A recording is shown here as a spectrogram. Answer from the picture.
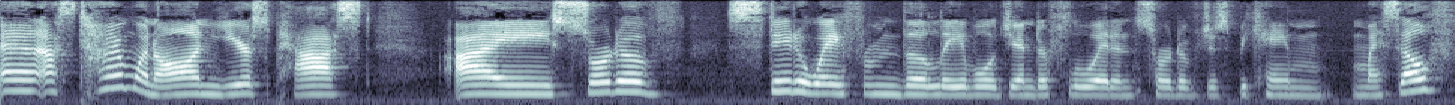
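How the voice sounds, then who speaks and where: A woman speaks with a Spanish accent. Her pace is very slow, and her pitch varies in an ordinary way. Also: fairly high pitch for a woman. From Spanish-speaking country. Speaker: vlogger. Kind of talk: personal vlog monologue.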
